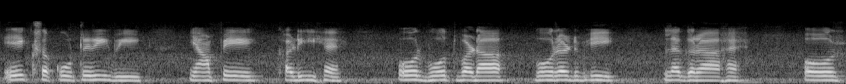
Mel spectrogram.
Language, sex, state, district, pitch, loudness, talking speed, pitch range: Hindi, female, Haryana, Rohtak, 195 Hz, -14 LUFS, 120 wpm, 190-205 Hz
